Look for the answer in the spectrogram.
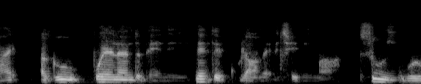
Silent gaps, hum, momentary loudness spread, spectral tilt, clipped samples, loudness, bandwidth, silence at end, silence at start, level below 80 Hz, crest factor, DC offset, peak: none; none; 19 LU; -5 dB/octave; under 0.1%; -24 LUFS; 7.2 kHz; 0 s; 0 s; -66 dBFS; 18 dB; under 0.1%; -8 dBFS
